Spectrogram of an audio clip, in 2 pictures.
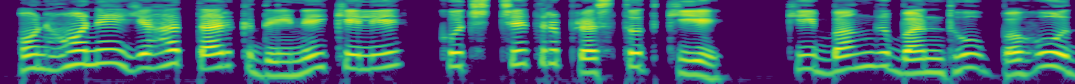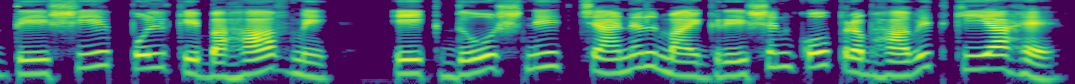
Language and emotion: Hindi, neutral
